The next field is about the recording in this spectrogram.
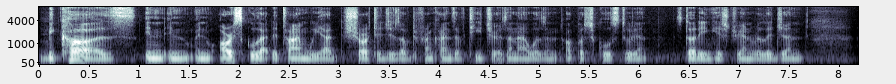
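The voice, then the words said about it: Jamaican accent. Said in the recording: “if you're hearing an accent, I come from Jamaica.”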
